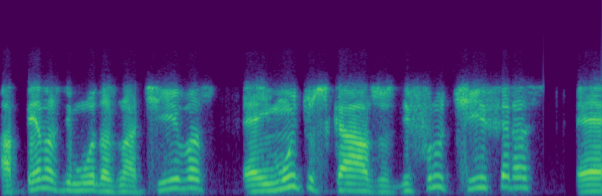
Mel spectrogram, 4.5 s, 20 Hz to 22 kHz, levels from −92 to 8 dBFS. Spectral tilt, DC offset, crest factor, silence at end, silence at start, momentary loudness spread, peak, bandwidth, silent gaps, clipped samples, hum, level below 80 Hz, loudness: -7.5 dB/octave; under 0.1%; 18 dB; 0 s; 0 s; 9 LU; -2 dBFS; 4.8 kHz; 4.26-4.32 s; under 0.1%; none; -68 dBFS; -19 LUFS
